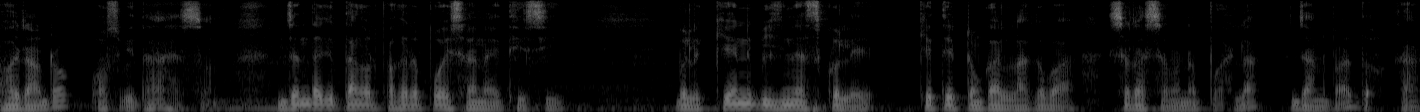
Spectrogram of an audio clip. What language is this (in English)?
Odia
